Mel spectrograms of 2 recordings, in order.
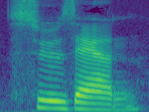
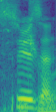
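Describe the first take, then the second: First: The name is said very slowly and drawn out. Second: The name is said at a normal pace.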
